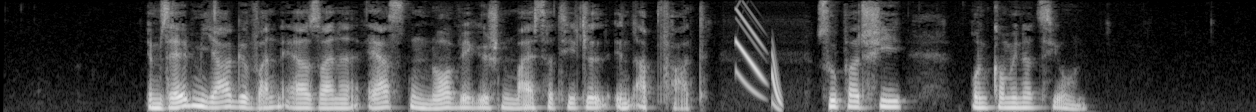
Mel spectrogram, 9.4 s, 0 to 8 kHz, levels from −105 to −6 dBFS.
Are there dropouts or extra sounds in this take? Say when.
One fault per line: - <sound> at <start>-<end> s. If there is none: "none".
- chirp at 5.5-5.9 s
